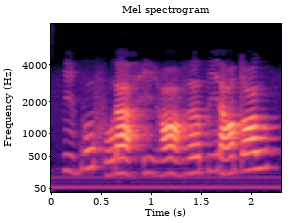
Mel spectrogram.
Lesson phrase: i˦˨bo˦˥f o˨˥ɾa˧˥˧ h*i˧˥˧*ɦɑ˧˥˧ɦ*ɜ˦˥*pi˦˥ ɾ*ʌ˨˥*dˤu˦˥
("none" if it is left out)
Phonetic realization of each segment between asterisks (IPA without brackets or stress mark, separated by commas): i˧˥˧, ɜ˦˥, a˨˥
